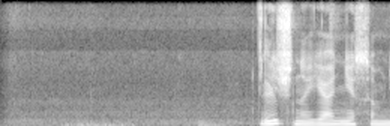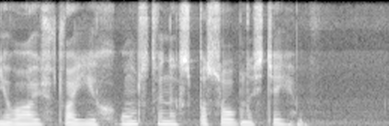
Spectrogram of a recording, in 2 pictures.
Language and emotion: Russian, neutral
